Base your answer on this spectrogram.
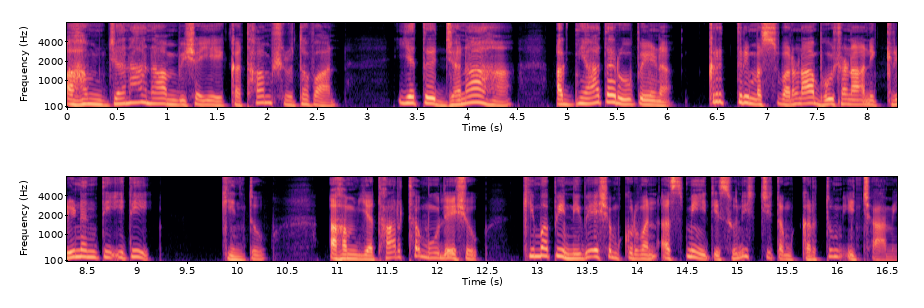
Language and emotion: Sanskrit, fearful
